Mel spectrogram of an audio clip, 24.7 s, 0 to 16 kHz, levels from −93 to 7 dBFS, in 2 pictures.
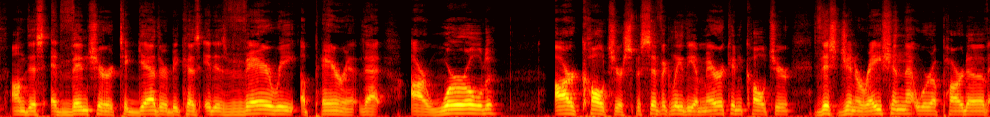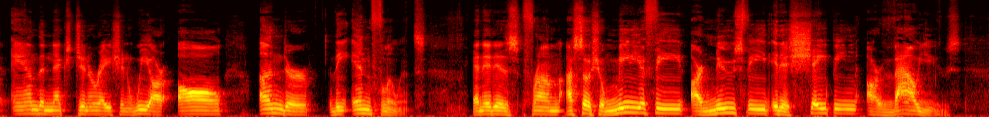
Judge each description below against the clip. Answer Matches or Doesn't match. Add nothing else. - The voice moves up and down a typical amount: Matches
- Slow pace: Matches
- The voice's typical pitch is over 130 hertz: Doesn't match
